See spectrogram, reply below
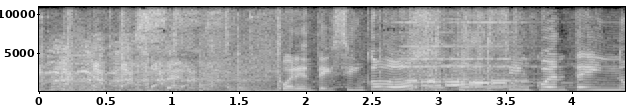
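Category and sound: signal or alarm, telephone ringing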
